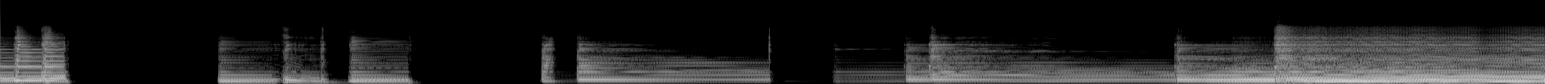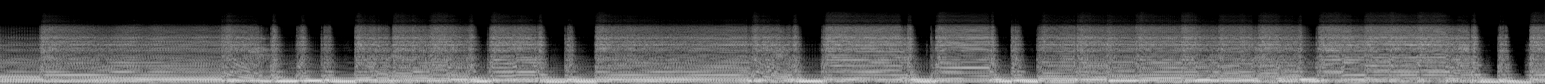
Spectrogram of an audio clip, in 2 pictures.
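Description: Electric guitar played through a Mesa/Boogie Single Rectifier Rectoverb 50 tube amp on its clean channel: separate chords ring out and decay, with pauses between them. From about twelve seconds in the playing runs on without a break. From about sixteen seconds in the amp is on its crunch channel, giving a brighter distorted tone with chords stopped short.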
